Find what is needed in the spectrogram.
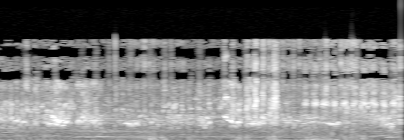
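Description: A cage full of budgerigars chirping and chattering, with short high chirps scattered throughout over a low background rumble.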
